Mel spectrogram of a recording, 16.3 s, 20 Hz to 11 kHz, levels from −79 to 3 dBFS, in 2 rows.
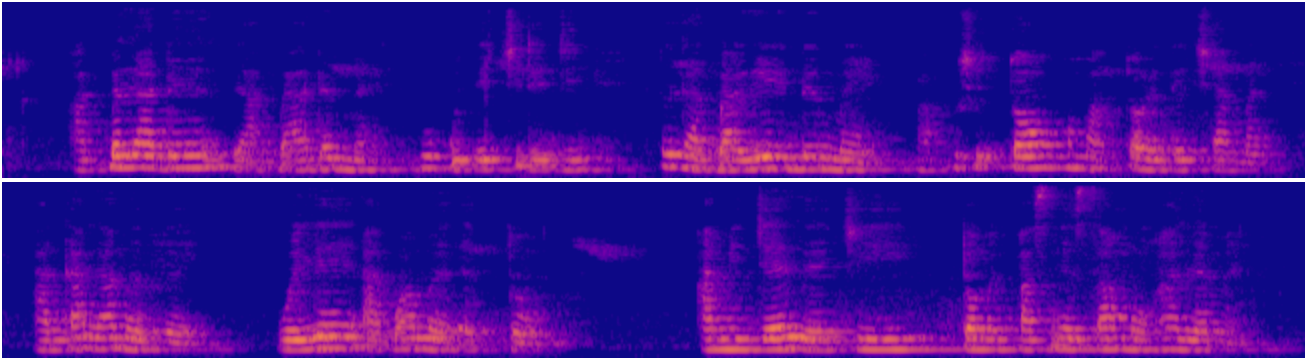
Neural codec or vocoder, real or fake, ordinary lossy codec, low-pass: none; real; AAC, 48 kbps; 9.9 kHz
